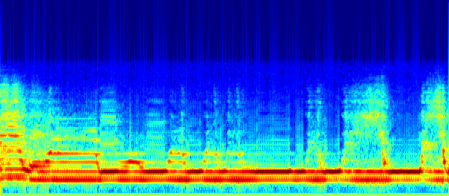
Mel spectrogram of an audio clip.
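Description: Electric guitar played through effects pedals: a chord is struck at the start and its low notes ring on steadily while higher notes change above them.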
